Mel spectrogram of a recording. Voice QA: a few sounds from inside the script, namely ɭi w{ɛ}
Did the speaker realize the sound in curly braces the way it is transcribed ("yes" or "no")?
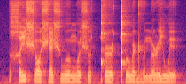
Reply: no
